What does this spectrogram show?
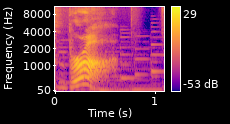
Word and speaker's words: Bra: have to do much work on this it's brah she is named for the shortened form of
